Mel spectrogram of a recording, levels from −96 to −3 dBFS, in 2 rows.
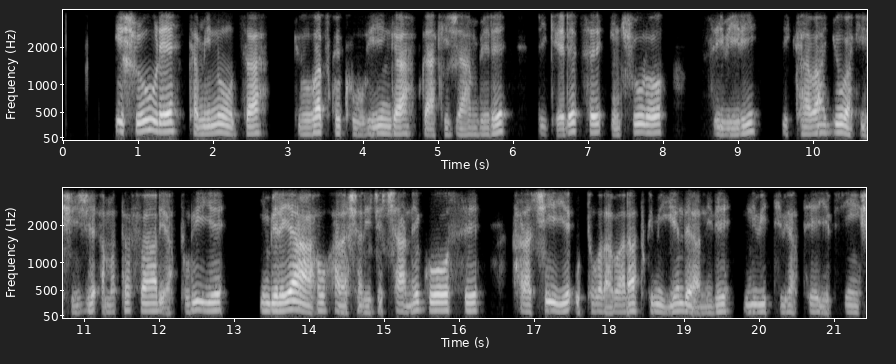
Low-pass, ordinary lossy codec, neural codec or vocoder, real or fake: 3.6 kHz; Opus, 32 kbps; codec, 16 kHz, 16 kbps, FunCodec, trained on Chinese and English, 50 frames a second; fake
